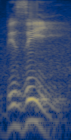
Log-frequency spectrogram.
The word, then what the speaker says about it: busy: Listen to me carefully how I am pronouncing these words. Advise, muse, rise, praise, fuse, wise, busy. Means in all these words, S is pronounced as Z.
